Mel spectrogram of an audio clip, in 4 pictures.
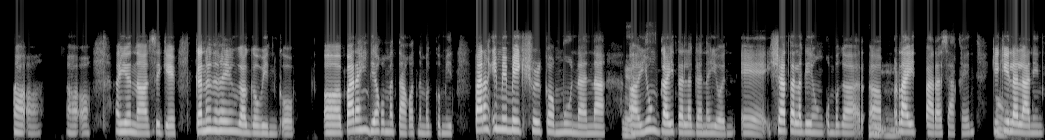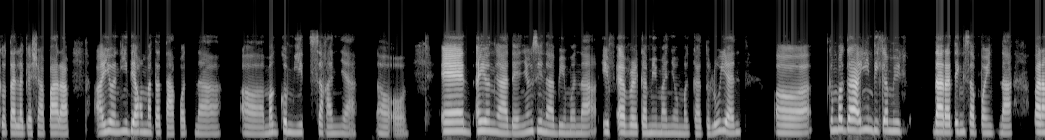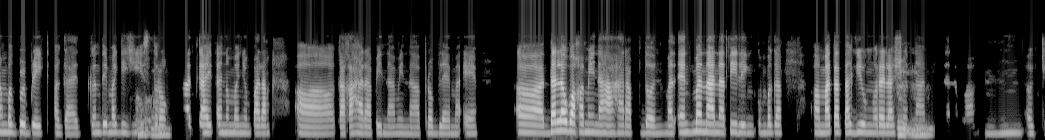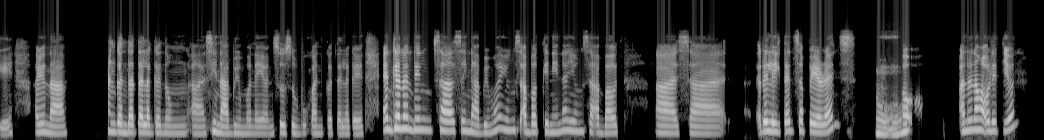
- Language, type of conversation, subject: Filipino, advice, Bakit ako natatakot pumasok sa seryosong relasyon at tumupad sa mga pangako at obligasyon?
- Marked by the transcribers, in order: other background noise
